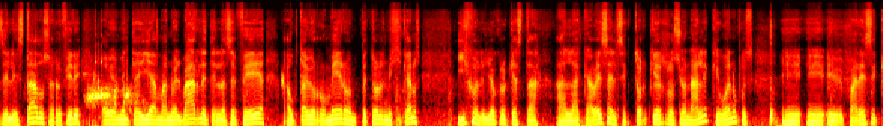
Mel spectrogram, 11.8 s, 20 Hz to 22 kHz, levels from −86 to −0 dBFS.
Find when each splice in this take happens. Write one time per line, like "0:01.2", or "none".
none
